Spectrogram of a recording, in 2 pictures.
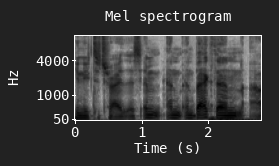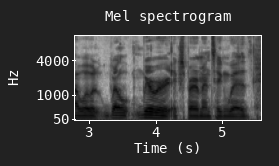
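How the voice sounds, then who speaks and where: A fairly slow pace, fairly even intonation and a non-native accent, on a very clean recording against a silent background. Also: man. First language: not English. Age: 20s. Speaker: gaming YouTuber. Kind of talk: story time. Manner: halting.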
